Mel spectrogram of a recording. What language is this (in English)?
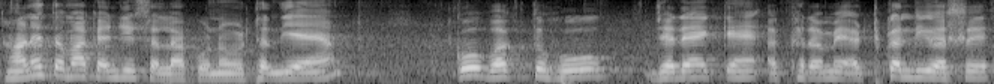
Sindhi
